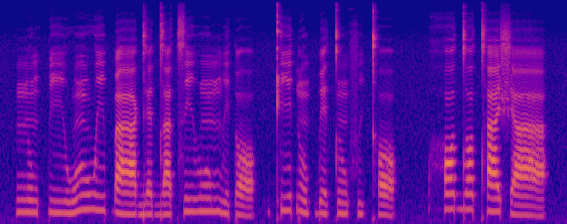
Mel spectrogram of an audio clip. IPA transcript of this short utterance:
n ũ˨ k͡p iː˨ w ũ˦ w i˦ ɓ aː˨ ɡ ɛ˨ d a˨ t͡s i˦ β ũ˦ m i˨ ɗ ɔ˨ | kʼ i˦ ɗ ũ˨ ɓ e˨ t ũ˨ f i˨ kʰ ɔ˨ | h ɔ˦ d ɔ˦ tʰ a˦ ʃ aː˨

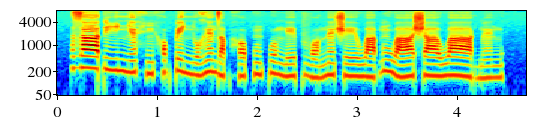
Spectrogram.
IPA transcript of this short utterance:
z aː˦ ɗ iː˧ ɲ ɛ̃˨˦ h ĩ˨ h ɔ˧ k͡p e˦˨ ɲ o˨ ɣ ɛ̃˦ d a˨ p h ɔ˨ p ũ˨ p o˦˨ ŋ eː˧ p v ɔ˨ n ɛ̃˧ ʃ eː˨ w a˨ ɓ ũ˦ w aː˨˦ ʃ aː˧ w aː˦˨ ɡ͡b ɛ̃˧ ŋ

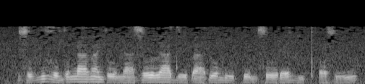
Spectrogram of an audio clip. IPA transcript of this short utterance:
z o˨ v u˦ ɣ o˨ j o˦ ŋ aː˦ β ã˦ j oː˨ n aː˨ z oː˦ l aː˦ d eː˨ ɓ aː˨ ɗ oː˦ m uː˨ p e˨ m s oː˨ ɾ ɛ˨˦ v i˨ pʰ ɔ˨ z uː˨˦

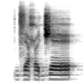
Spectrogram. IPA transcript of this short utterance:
d͡z ɛ ħ œ d͡ʒ ɛ

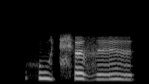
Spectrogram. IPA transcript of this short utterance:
h u˦˨ t͡ɕʰ ɛ˦˨ z e˦ ɪ̯

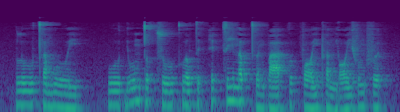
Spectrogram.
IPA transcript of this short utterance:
l uː˨˥ t̪ʰ ɐ˨˧ m w uː˨ j | w uː˨ t̚ j uː˥ m t̪ ʊ˧ k̚ s uː˨˥ kʷʰ ɐ˧ w t̪ ɪ˨˥ k̚ h ɪ˥ k̚ s iː˥ n ɐ˧ p̚ t̪ʰ ɵ˨ n p aː˨˥ t̚ k ʊ˧ k̚ f ɔː˨˥ j pʰ ɐ˨ ŋ j ɔː˨˧ j f ʊ˥ ŋ f ɵ˧ t̚

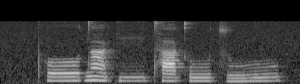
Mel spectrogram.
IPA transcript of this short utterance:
pʰ oː˨ d ã˦˨ k iː˨ tʰ a˨ kʼ uː˨ t͡s uː˨˦

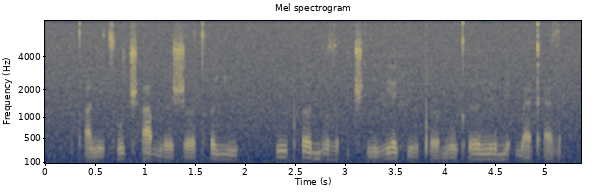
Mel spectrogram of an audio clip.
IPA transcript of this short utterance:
tʼ a˨ mʲ ɘ˨ t͡sʼ u˦ t͡ʃʼ a˦ b ɘː˨ ʃ əː˨ tʰ ə˦ ʎ i˦ | i˦ pʰ əː˦ bʲ o˦ z | t͡ʃʼ i˨ vʲ ɛ˦ fʲ u˨ pʼ əː˨ b ũ˨ kʼ ɘː˦ mʲ o˦ bʲ a˦ ʔ b æ˨ kʼ æ˨ z

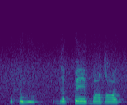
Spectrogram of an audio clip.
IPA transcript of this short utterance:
ħ u˨ | ɡ ɐ˨ k͡p ɛ˨ b o˨ dˤ u˨

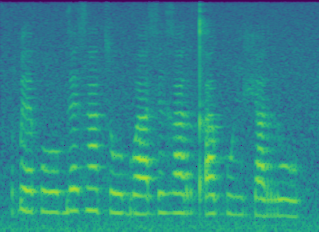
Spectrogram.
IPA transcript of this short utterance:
ɓ ɛ˨ f oː˨ ɡ ɛ˦ z ã˦ t͡s oː˨ ɡʷ aː˨ s ɪ˦ ɣ a˦ r kʼ a˦ kʷ iː˨ ʃ a˨ r u˨

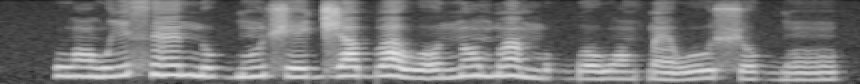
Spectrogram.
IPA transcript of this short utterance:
w ɔ̃˨ w i˨˦ s ɛ̃˧ n u˨ ɡ͡b ũ˨˦ ʃ e˧ d͡ʒ a˦ b a˦˨ w o˨˦ n ɔ̃˦ b ã˦˨ m o˨ ɡ͡b o˨ w ɔ̃˨ k͡p ɛ̃˨ w u˨˦ ʃ o˧ ɡ͡b ũ˧

